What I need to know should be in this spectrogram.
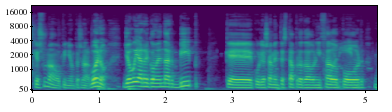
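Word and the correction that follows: Veep: Vip, lo he dicho mal. Eh, Mar, corrígeme. – es que tienes que alargar un poco más la I porque si no es VIP como VIPs el ah, restaurante.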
